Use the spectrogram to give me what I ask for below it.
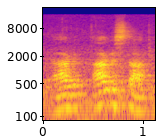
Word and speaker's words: Agastache: of different ways, but Latin should always be pronounced with a hard C when you see a CH in the Latin name, and E is always pronounced sort of like an A, Agastache.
